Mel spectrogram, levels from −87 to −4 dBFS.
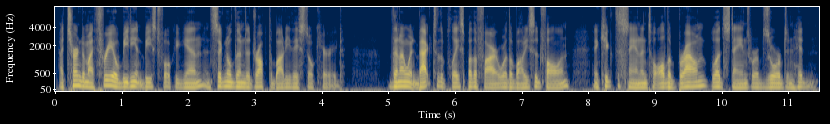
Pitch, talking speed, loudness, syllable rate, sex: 105 Hz, 250 wpm, -24 LUFS, 6.4 syllables/s, male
